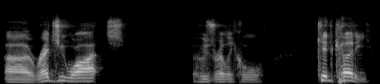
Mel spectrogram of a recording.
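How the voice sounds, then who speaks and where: Lively young man, animated podcast chatter. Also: medium pitch, a little slow, dry recording. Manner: enthusiastic, stammering, lots of "like". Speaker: podcast co-host. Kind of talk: casual film podcast chat.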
